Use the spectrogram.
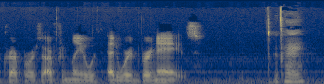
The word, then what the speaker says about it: Bernays: So I'm sure that your prepper audience, your reluctant preppers, are familiar with Edward Bernays. Okay. Like Bernays sauce? No. It's spelled differently. It's Bernays. Sorry.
